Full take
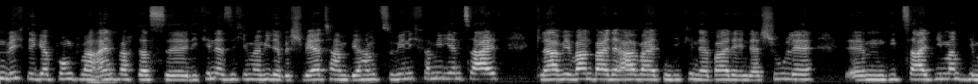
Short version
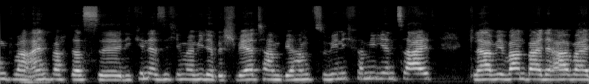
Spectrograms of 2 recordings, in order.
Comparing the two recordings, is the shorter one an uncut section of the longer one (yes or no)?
yes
